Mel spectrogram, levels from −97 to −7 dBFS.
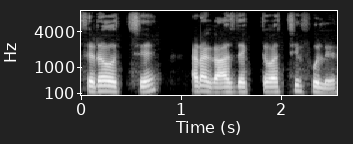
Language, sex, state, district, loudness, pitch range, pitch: Bengali, male, West Bengal, Dakshin Dinajpur, -17 LUFS, 130-145 Hz, 135 Hz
